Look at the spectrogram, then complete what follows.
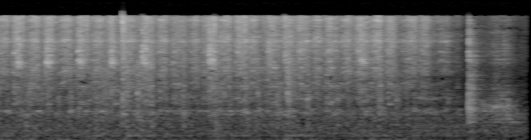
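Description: Wire whisk stirring and scraping around a stainless steel saucepan of beef stock in quick, regular rasping strokes. It ends with a short knock near the end.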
